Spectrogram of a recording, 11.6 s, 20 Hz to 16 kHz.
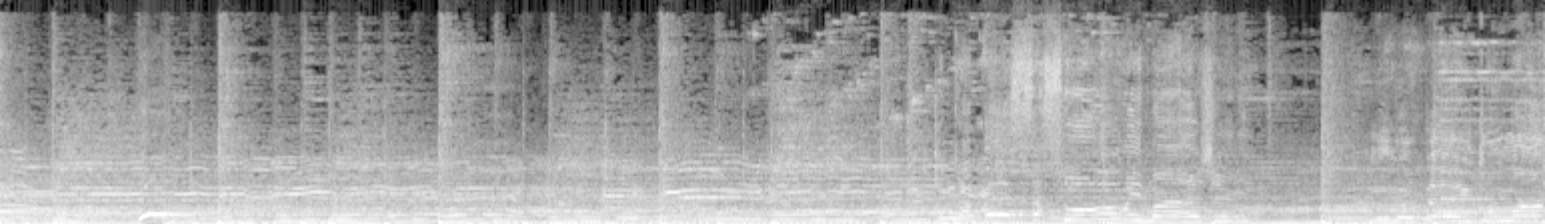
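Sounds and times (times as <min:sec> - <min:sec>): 
crowd yelling and whooping: 0:00.0 - 0:11.5
thumping live music: 0:00.0 - 0:11.5.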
